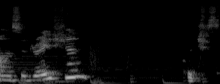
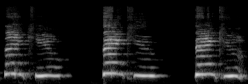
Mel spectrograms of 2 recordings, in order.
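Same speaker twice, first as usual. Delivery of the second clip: mock child thanks; 11 semitones higher, 4 dB louder than usual. Mocking child expected to thank.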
